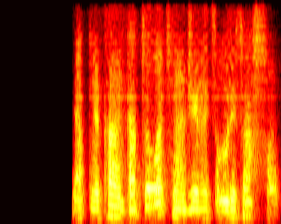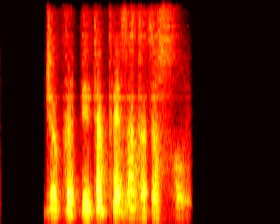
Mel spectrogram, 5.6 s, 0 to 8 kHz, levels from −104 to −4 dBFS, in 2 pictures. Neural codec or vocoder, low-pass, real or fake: codec, 44.1 kHz, 0.9 kbps, DAC; 7.2 kHz; fake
